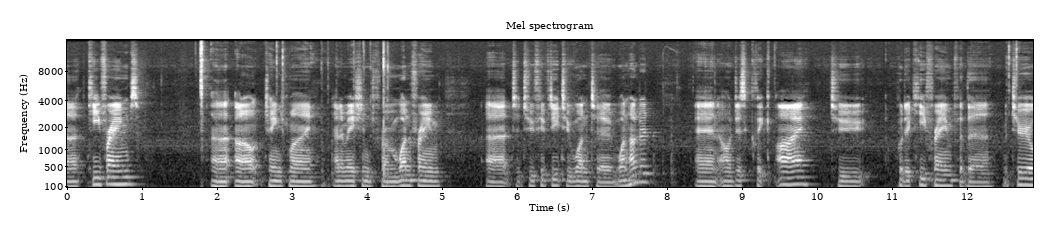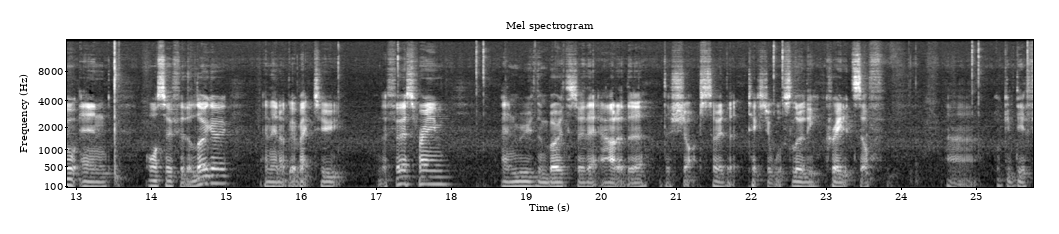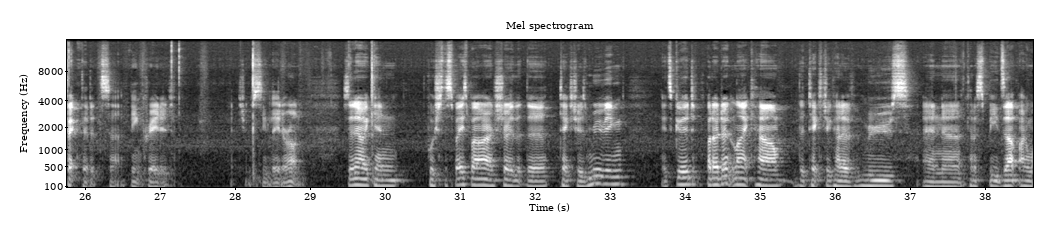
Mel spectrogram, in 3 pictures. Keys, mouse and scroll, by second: 2.8 click, 3.9 KP_0, 12.5 click, 13.5 i, 16.5 right click, 18.3 shift+click, 19.0 g, 24.9 click, 25.6 click, 28.2 i, 29.8 space, 37.6 space.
